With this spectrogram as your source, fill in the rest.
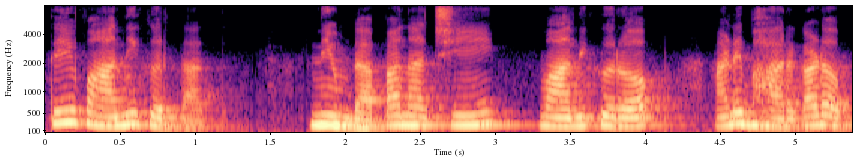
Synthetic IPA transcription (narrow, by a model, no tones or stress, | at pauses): t̪eʋaniːkəɾt̪at̪̚ | nimɖapanat͡ɕĩʋanikəɾəp̚ | aɽ̃ibʱaɾkaɽəp̚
